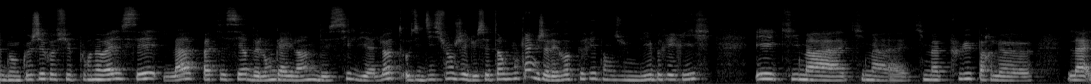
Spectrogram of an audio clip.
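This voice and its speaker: Speaking at a medium pitch with a darkish tone, this woman vlogs about books, going through a haul in an easygoing way. Her delivery is giggly and eager, full of pauses and small filler words.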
